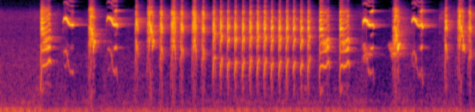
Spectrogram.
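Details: Long-tailed shrike (cendet), a persistent bird's lure song meant to provoke other shrikes into answering and singing: sharp high notes and slurred whistles, then a fast run of about twenty evenly repeated chips, ending in more whistles.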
